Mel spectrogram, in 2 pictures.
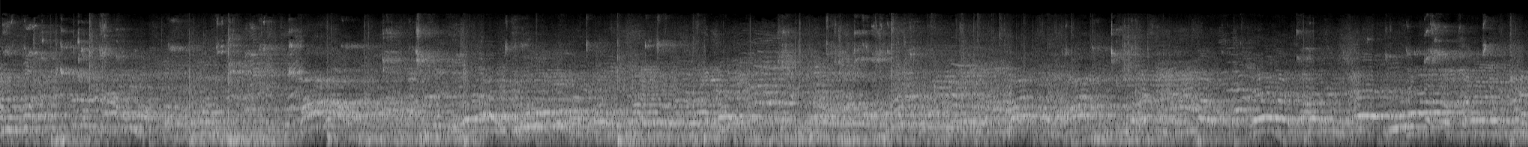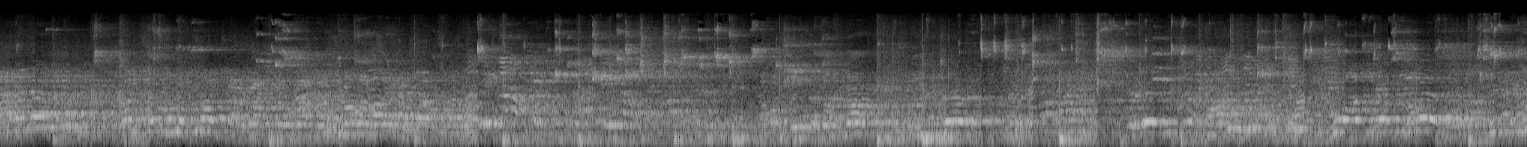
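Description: Indoor futsal game in a reverberant sports hall: a steady mix of players' and spectators' voices and calls, none of it clear speech, with the ball's kicks and bounces and players' footfalls knocking on the wooden court.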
